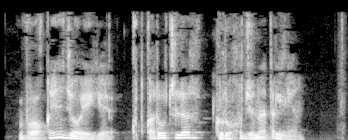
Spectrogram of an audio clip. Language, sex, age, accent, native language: Uzbek, male, 25-34, Farg'ona, Uzbek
